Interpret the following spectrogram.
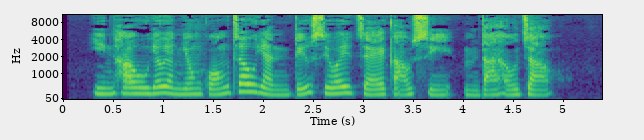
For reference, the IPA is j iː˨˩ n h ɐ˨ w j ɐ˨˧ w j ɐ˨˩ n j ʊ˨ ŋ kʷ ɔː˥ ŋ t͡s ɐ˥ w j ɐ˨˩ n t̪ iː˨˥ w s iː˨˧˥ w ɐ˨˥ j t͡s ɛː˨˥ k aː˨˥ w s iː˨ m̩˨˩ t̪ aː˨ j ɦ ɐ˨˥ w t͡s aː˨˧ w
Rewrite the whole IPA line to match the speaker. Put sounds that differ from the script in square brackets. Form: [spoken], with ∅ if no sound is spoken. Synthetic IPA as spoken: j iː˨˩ n h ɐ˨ w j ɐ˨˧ w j ɐ˨˩ n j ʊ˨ ŋ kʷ [ɔː˨˥] ŋ t͡s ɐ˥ w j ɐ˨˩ n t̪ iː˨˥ w s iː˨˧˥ w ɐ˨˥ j t͡s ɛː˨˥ k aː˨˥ w s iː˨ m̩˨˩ t̪ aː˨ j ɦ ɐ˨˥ w t͡s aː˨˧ w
